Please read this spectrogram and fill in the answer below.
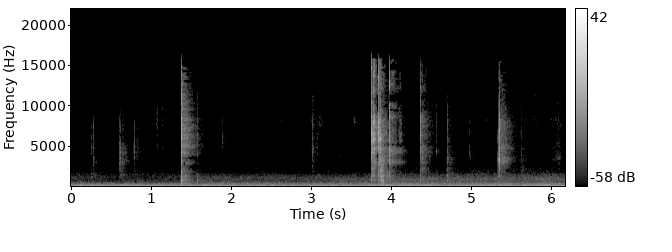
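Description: Scattered light clicks and taps of hands handling a plastic 3D-printed crossbow grip and a metal hex key, with a short cluster of louder clicks about four seconds in, over a low steady hum.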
